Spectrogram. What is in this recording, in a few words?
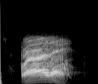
radio bot query, swat; Global Offensive; player vo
